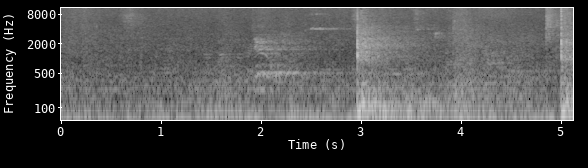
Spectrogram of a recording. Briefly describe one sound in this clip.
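Players shout to each other in a large echoing gym.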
